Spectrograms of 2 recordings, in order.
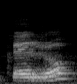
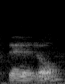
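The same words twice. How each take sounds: First: "perro" with a long trilled RR, higher and slower; rolled double R. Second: "pero" with one light tap of the R; "pero" said low, a quick single flick. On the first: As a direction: roll the RR in "perro" slowly and clearly. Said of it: "you let that flick it". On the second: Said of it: "You have normal R". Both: Shown as a demonstration.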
